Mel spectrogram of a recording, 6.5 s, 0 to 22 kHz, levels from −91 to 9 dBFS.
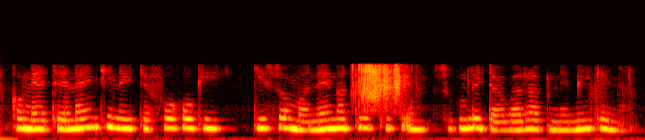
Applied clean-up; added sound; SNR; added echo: none; Squeak; 3 dB; reverberation time 0.2 s.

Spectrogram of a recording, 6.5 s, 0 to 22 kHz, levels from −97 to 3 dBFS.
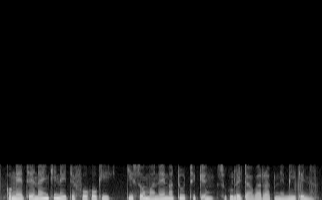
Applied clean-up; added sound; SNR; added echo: none; none; none; none.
